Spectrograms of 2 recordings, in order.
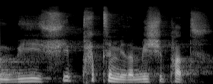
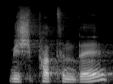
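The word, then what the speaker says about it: מִשְׁפָּט: 그게 무슨 말이냐면 그들에게 공평을 바라셨더니가 이 공이라고 하는 뜻인데 히브리 말로 미쉬파트입니다. 미쉬파트인데 뒤에 포악이다. 포악은 히브리 말로 미스파흐예요. 미쉬파트. 비슷한 발음인데 그것을 단어로서 배열해서 하나님이 바란 좋은 열매가 안 맺히고 나쁜 열매가 맺혔다.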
